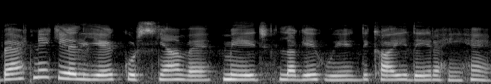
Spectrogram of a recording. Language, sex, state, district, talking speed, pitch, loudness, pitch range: Hindi, female, Punjab, Kapurthala, 145 wpm, 220 Hz, -16 LUFS, 210-230 Hz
